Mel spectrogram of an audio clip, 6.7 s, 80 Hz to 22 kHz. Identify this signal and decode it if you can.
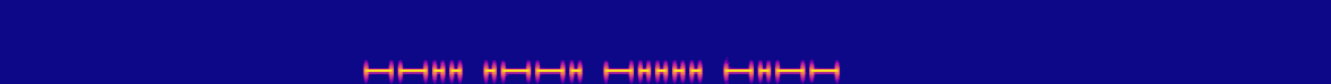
Morse code, heard as a keyed tone, about 28 wpm, 700 Hz. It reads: ZP6Y
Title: DXCC-100 Call Signs - 4 Characters - Repeated 2x - 28wpm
